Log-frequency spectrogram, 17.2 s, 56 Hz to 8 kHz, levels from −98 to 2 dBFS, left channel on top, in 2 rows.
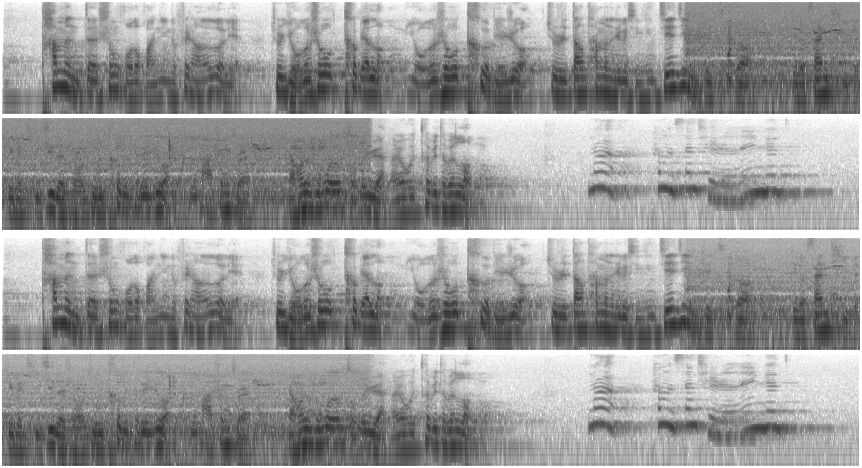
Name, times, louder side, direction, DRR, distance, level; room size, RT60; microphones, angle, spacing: voice 1, 0.4-2.4 2.7-7.5 7.9-13.4, left 1 dB, 20° left, 9 dB, 1.5 m, -28 dB
sound 1, 6.8-12.3, left 5 dB, 60° left, 1.2 m, -32 dB
voice 2, 14.4-14.8 15.1-16.4, right 1 dB, 35° right, 6 dB, 2.5 m, -35 dB
28.0 x 24.5 x 6.8 m, 1.2 s
head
